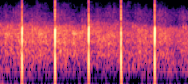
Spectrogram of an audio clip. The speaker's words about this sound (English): I think a round of applause is in order for this group of individuals.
